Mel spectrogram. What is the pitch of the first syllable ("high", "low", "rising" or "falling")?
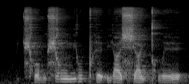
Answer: low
